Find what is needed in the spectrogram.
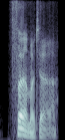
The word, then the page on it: fermata: British English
